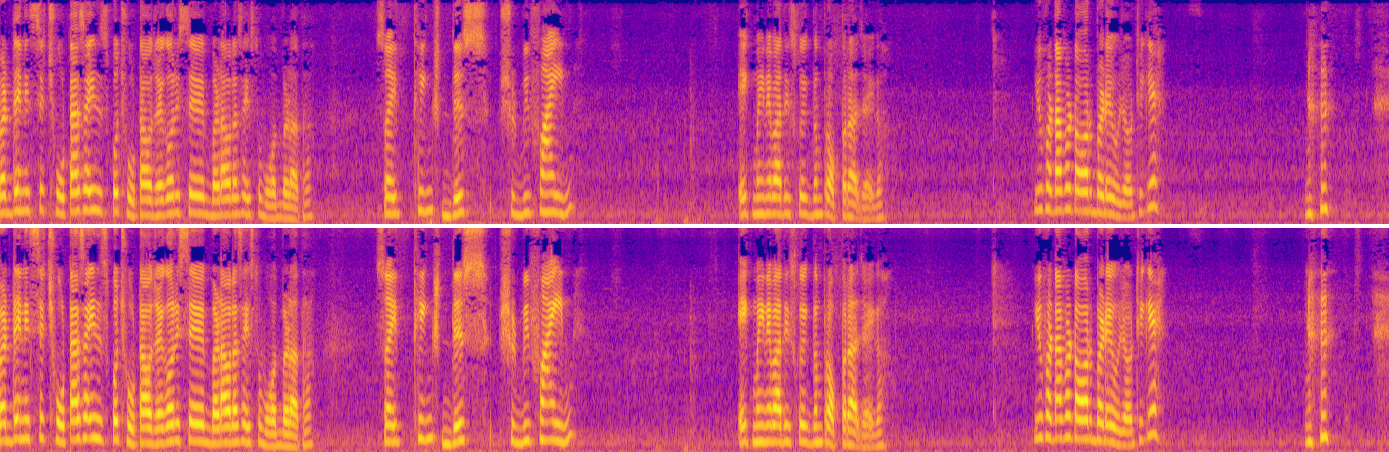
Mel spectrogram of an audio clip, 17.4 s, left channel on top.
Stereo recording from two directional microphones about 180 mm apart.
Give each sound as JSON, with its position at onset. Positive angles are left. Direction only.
{"t": 0.0, "sound": "speech", "side_deg": -15}
{"t": 4.6, "sound": "a woman's voice", "side_deg": 0}
{"t": 9.2, "sound": "a woman's voice", "side_deg": -15}
{"t": 12.9, "sound": "a woman's voice", "side_deg": -15}
{"t": 16.3, "sound": "a woman's voice", "side_deg": -10}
